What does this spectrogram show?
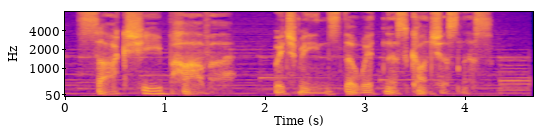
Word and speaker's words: sakshi bhava: what the ancient texts call sakshi bhava pronounced sakshi pava which means the witness consciousness.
